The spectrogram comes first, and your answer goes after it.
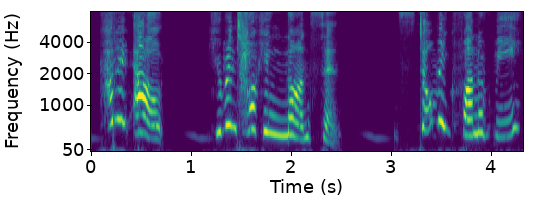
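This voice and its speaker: A woman's voice: very high voice, sing-song, measured pace, bright, forceful tone, no room sound, pitched above the performer's own voice, full character voice. A woman voicing a spoiled, selfish younger sister in a dramatized story, whiny, melodramatic and pleading. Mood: indignant.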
